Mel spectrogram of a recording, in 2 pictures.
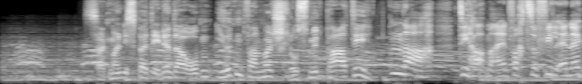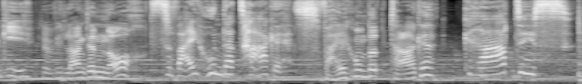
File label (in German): Hörfunkspot; Wien Energie; Hörfunkspot "Wien Energie", 2021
